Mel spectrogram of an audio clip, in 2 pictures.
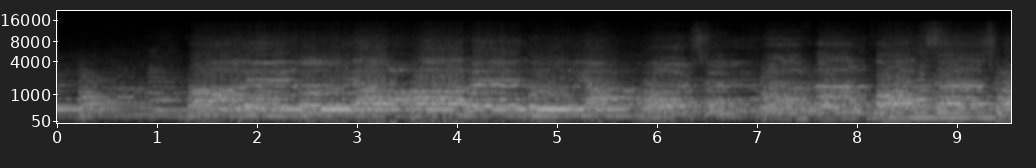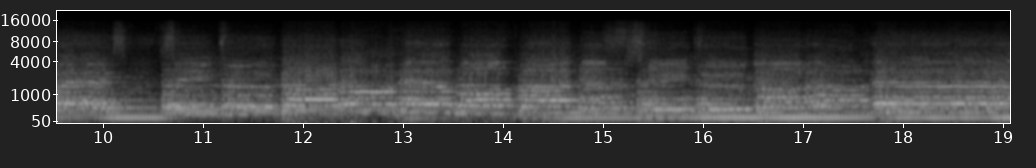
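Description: Church choir of mixed men's and women's voices singing long held notes together under a conductor. The singing is softer for the first second, then comes in fully.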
